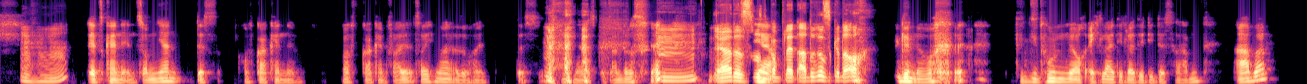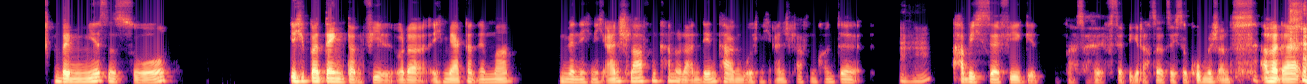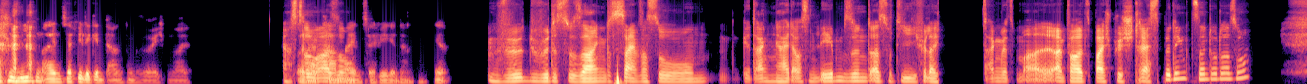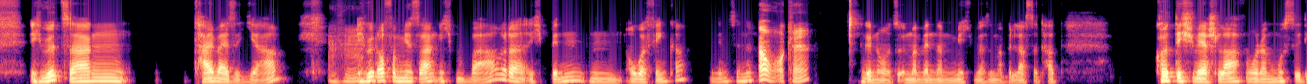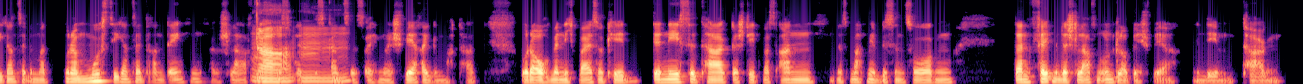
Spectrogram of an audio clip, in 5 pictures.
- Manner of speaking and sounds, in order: laugh; joyful: "Ja, das ist was komplett anderes, genau"; laugh; laugh; in English: "Over-Thinker"
- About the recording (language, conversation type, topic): German, podcast, Was hilft dir beim Einschlafen, wenn du nicht zur Ruhe kommst?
